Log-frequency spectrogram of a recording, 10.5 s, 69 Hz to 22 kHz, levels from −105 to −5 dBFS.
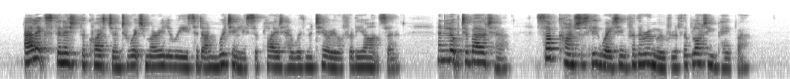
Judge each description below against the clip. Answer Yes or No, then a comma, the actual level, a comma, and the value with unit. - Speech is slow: No, average, 170 wpm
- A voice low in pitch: No, medium, 185 Hz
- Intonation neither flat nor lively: Yes, average, 4.2 semitones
